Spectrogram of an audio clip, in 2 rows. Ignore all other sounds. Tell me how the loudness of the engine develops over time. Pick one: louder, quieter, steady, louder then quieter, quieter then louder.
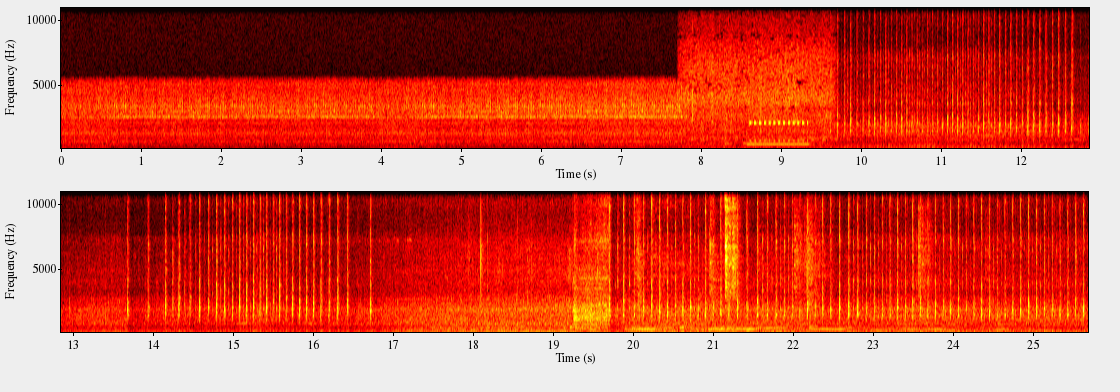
louder.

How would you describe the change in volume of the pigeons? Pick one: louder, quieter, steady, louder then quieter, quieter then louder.
louder then quieter.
